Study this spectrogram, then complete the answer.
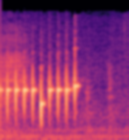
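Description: A mobile phone gives a quick run of about nine short electronic beeps in an even rhythm, loud and close, then falls silent.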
